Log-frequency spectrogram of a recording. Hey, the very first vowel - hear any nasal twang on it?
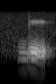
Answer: no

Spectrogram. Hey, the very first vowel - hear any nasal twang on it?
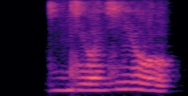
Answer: yes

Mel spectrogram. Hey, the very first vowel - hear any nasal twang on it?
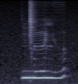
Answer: no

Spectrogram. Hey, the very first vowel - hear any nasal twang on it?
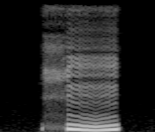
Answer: yes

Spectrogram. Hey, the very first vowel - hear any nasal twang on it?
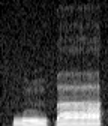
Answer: yes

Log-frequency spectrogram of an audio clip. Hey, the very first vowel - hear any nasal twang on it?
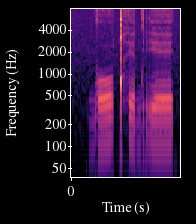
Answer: no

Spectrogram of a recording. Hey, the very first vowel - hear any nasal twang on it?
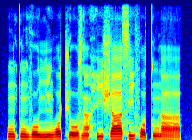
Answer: yes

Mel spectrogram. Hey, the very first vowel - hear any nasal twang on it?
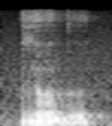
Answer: yes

